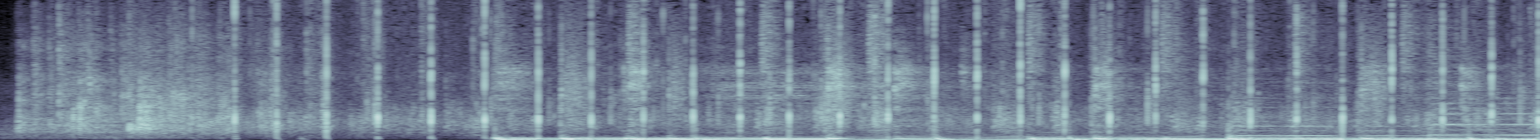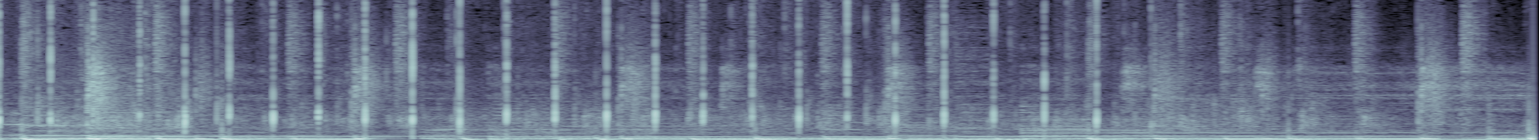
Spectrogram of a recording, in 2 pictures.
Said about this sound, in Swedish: Gör vi en sån här tv-applåd så att så länge jag håller upp handen så applåderar ni. Och sen kan ni bara sluta när jag håller ner handen.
